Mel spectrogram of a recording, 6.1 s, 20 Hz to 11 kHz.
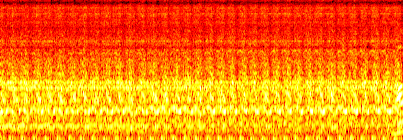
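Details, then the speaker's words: Mazda RX-8 rotary engine being de-flooded after a stuck alternator pulley fix: plugs removed and oiled, cranking with gas pedal and clutch down; steady cranking about three turns a second, never fires; cranks but will not start. "de-flooded every time you know you try to start it with you know the foot off the gas it's giving it some fuel and then you just keep doing the same thing over and over and over resulting in somewhat of a flood"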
